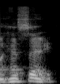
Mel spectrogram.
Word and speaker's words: Jesse: first name being Jesse it's you know Hess because I know the J is pronounced with an H sound and D I got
